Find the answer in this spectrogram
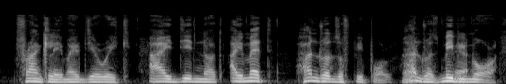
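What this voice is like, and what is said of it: French accent. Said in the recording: “you sound as French as can be ... my accent”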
